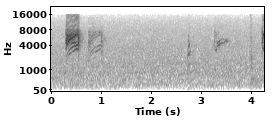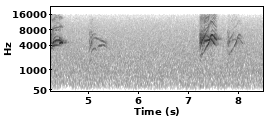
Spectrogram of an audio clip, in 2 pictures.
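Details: Goldfinch calling insistently, with about twenty high call bursts a minute: loud, buzzy, sweeping phrases each followed by a softer descending echo-like note, plus scattered single chips, over faint hiss.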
